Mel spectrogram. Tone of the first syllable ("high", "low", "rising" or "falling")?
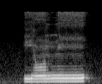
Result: high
